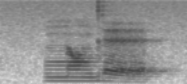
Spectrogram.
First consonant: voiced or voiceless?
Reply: voiced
